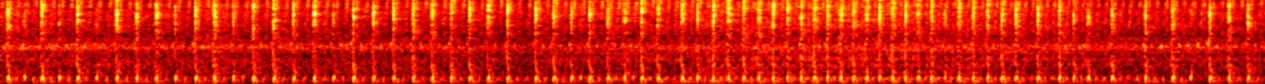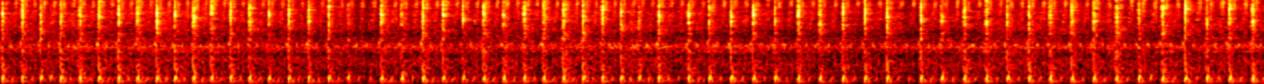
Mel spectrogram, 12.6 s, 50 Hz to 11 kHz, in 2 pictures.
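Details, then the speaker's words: Lynx 15 small two-stroke engine, running on two-stroke mix after fixing a fuel pickup tube that had fallen off and let the carburetor suck air: fast, even firing with no misses; starts easily, compression much higher. "well I'm pretty happy with that so it seems to be starting pretty easily now compression's much higher now"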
